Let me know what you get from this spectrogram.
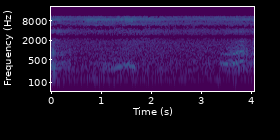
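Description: A corgi snores softly, with low, rasping breaths repeating about every two seconds.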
